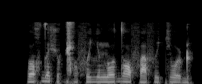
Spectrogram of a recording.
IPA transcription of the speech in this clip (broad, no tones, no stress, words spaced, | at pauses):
uχd̪ɛʃuɡ͡ǁɔ fɘʎɘn̪o dɔ faficuɖ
